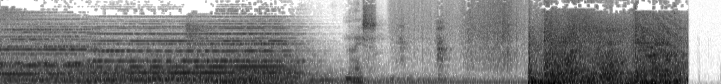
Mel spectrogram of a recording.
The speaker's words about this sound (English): But I'm telling you right now, there is no frickin' way in any shape or form she would have survived that blast.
